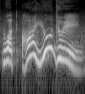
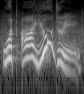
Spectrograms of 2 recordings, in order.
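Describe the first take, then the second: First: The voice sounds pleased. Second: The same.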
